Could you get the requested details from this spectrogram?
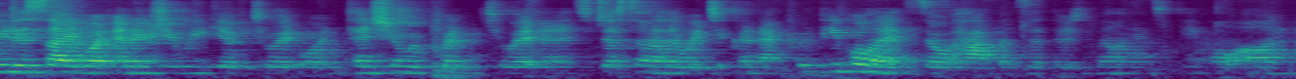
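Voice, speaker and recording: A woman with a Russian accent speaks at a medium pitch, her intonation fairly even. There is audible echo from the room. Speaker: social media influencer and podcaster. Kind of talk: panel discussion.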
